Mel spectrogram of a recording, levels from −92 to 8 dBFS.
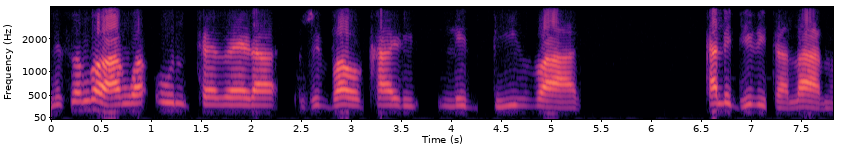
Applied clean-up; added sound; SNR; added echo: none; none; none; none.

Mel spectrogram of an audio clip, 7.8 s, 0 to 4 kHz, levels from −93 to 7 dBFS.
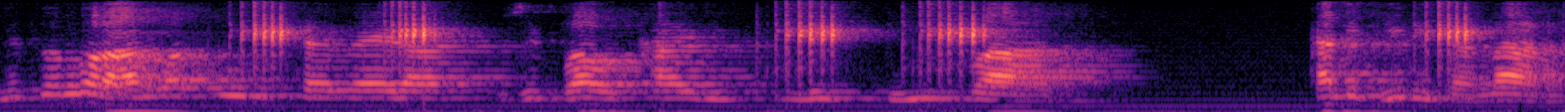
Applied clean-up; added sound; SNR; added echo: none; Wood / Percussion / Frog; 1 dB; reverberation time 1.1 s.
